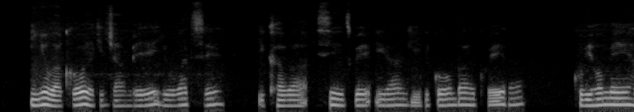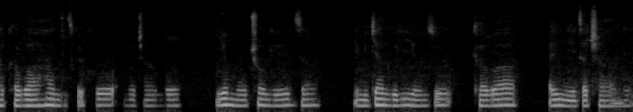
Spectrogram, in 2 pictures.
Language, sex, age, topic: Rundi, male, 18-24, education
